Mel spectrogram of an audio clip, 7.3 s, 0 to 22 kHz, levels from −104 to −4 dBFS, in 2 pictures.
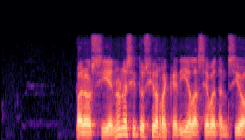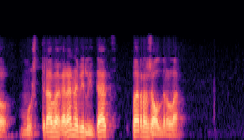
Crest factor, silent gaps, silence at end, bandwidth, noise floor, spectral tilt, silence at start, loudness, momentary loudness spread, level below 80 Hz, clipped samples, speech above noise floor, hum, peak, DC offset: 16 dB; none; 1 s; 7.8 kHz; -80 dBFS; -7 dB/octave; 1.15 s; -17 LUFS; 8 LU; -62 dBFS; under 0.1%; 64 dB; none; -2 dBFS; under 0.1%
